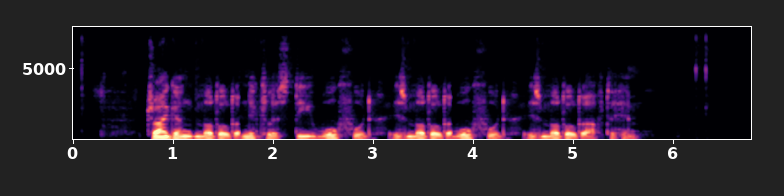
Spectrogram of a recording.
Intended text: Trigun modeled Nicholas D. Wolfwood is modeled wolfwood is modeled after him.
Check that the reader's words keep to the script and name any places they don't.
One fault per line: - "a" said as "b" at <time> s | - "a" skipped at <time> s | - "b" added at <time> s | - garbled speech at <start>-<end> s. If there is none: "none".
none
